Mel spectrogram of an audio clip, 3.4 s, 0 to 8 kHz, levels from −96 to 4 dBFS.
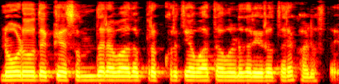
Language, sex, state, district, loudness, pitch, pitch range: Kannada, male, Karnataka, Mysore, -14 LUFS, 145 Hz, 140-150 Hz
